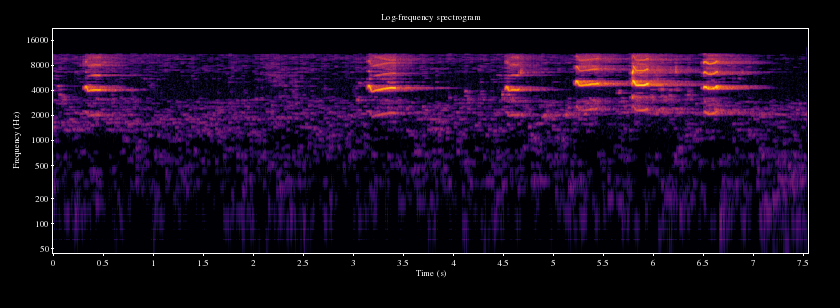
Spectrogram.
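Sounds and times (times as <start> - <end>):
killdeer piercing high calls: 0.0 - 0.7, 3.1 - 3.6, 4.5 - 7.0.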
